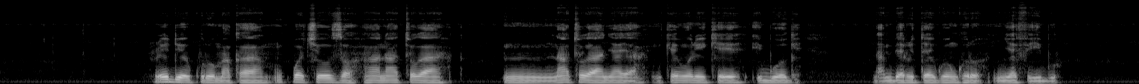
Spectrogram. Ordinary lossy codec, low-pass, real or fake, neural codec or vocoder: none; 19.8 kHz; real; none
